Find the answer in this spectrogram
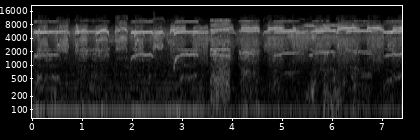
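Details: Swiftlet lure sound intended to attract swiftlets: shrill, whistled chirps in rapid bursts separated by brief pauses, some sliding upward, layered over a steady high ringing tone and a low hum.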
